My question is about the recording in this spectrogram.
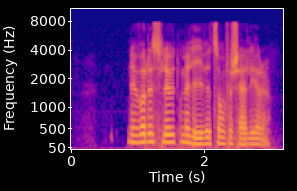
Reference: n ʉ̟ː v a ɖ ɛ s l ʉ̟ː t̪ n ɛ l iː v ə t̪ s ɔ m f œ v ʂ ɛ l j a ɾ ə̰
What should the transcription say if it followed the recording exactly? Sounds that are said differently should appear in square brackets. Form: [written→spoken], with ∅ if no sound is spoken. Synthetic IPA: n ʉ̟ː v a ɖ ɛ s l ʉ̟ː t̪ [n→m] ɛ l iː v ə t̪ s ɔ m f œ [v→∅] ʂ ɛ l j a ɾ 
